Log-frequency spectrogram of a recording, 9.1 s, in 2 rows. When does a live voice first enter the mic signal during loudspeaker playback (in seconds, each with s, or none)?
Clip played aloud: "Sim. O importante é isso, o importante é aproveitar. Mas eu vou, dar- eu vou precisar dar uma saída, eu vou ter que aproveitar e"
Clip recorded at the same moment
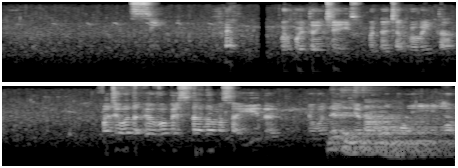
7.8 s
